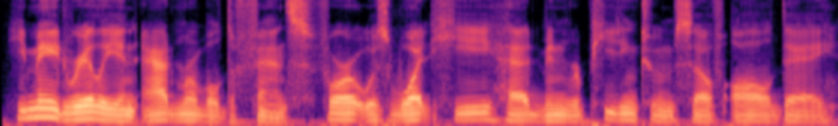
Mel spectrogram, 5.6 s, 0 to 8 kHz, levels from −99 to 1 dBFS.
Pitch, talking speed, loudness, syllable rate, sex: 95 Hz, 195 wpm, -18 LUFS, 5.0 syllables/s, male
